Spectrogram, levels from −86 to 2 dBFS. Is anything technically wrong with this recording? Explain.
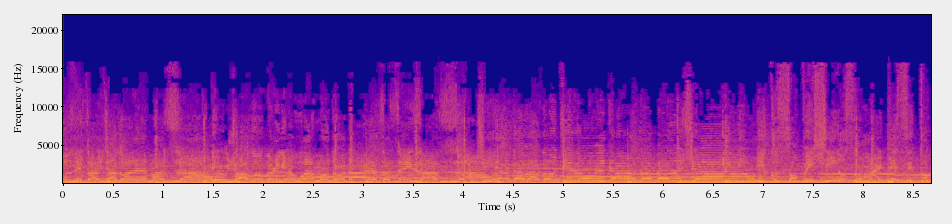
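No, nothing technically wrong is audible in this audio.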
